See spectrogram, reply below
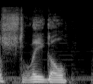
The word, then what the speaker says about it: Schlegel: You know, because it kind of rhymes with legal. Ah, legal Schlegel.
